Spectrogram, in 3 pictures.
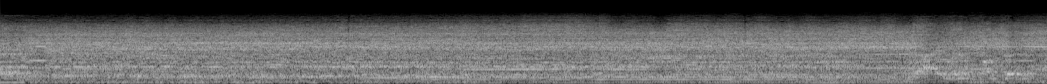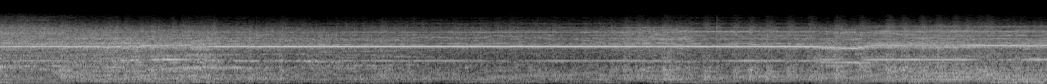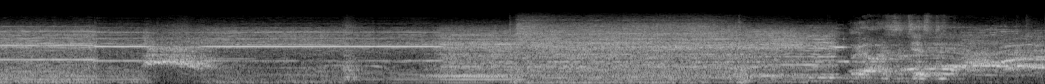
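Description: Live thrash/death metal band playing loud: distorted electric guitars, bass and drums with shouted vocals, heard through a camcorder microphone in a club. From about twelve seconds in, a high steady tone is held over the band for roughly ten seconds.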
